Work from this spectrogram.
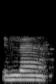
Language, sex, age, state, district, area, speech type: Tamil, female, 18-30, Tamil Nadu, Kanyakumari, rural, conversation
